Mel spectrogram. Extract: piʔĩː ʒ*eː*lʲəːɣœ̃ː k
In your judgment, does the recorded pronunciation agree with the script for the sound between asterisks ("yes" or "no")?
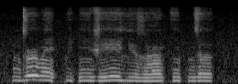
yes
